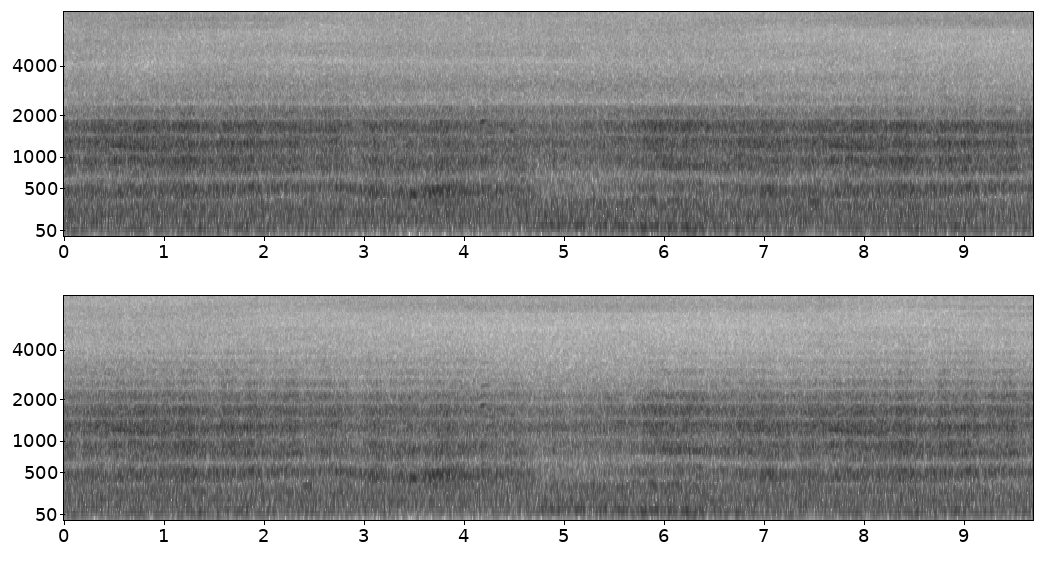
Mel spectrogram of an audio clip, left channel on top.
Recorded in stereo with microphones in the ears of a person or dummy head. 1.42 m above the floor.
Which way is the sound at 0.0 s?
15° right (ahead or behind).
